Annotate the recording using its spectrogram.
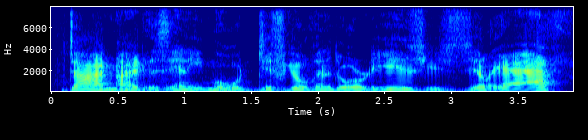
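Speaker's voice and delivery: snarled, snarling voice. Saltine answers the narrator, who has just corrected her, snarling. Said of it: "she snarled".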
